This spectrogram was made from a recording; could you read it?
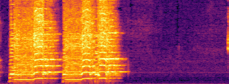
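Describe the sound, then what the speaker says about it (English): A flute-style goose call is blown in two loud honking notes, each breaking upward in pitch, followed by quiet room tone. "this call is more or less along the lines of the Goose Flute"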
